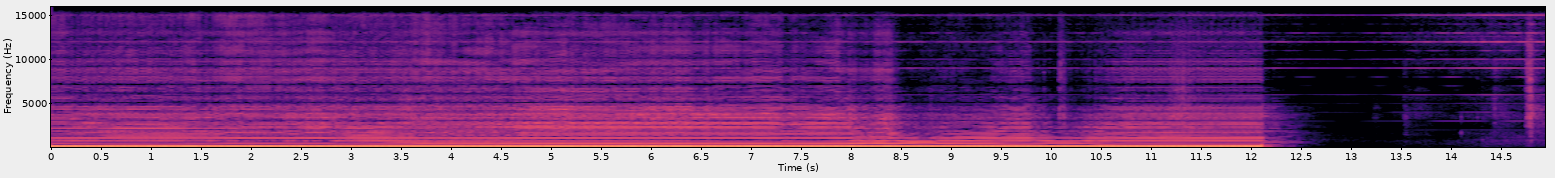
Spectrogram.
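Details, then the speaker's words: Cerwin Vega AT12 speaker played with a low test tone sweep: loud tone with a hard buzzing edge as the loose cabinet joint rattles with the woofer, a common failure from loud use. "so that was pretty easy to figure out it was pretty loud that's what i heard when i had music going on them"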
